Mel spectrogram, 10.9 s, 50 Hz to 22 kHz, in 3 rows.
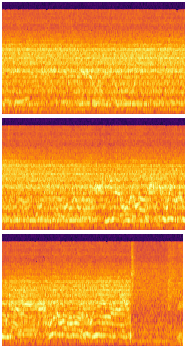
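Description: Garbled voices coming over a CB radio speaker on channel 6, thin and narrow-sounding with a steady hum underneath. The reception cuts off suddenly at the end.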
